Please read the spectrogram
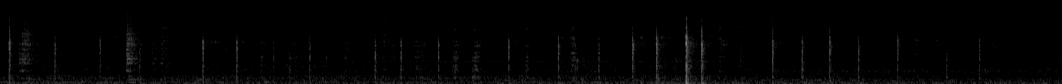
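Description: Chalk writing on a blackboard: faint, irregular taps and scrapes as words are chalked out, with one sharper tap about seven seconds in.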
